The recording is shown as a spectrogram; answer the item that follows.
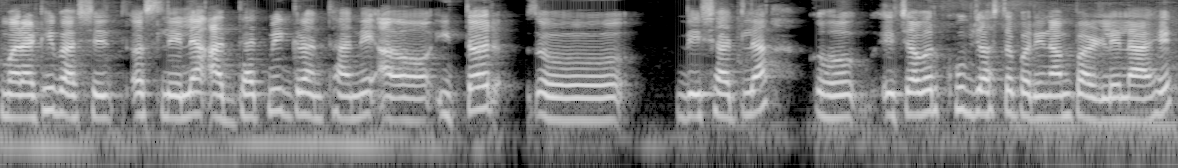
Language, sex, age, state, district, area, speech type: Marathi, female, 18-30, Maharashtra, Amravati, rural, spontaneous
